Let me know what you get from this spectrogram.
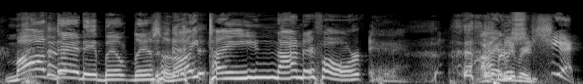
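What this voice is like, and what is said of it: Exaggerated redneck voice. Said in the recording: “You do the best redneck voice. ... Dude, it's impressive.”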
